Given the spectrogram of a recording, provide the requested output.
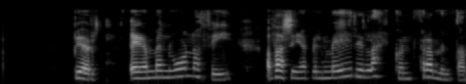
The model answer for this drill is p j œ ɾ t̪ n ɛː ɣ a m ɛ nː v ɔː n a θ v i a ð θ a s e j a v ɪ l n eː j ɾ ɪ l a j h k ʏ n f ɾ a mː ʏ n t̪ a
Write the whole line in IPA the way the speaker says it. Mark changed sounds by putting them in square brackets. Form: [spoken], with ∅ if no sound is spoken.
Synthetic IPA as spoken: p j œ ɾ t̪ n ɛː ɣ a m ɛ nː v ɔː n a θ v i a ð θ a s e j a v ɪ l [m] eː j ɾ ɪ l a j h k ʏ n f ɾ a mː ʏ n t̪ a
